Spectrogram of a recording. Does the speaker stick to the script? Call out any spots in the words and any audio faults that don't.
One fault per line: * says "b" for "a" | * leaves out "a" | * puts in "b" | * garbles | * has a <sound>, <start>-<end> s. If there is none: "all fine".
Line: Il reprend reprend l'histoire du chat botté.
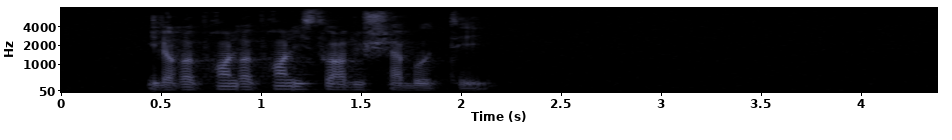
all fine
